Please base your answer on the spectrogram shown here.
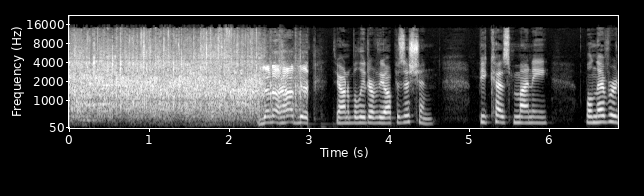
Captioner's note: some Applause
